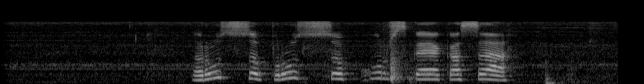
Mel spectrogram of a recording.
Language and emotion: Russian, positive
